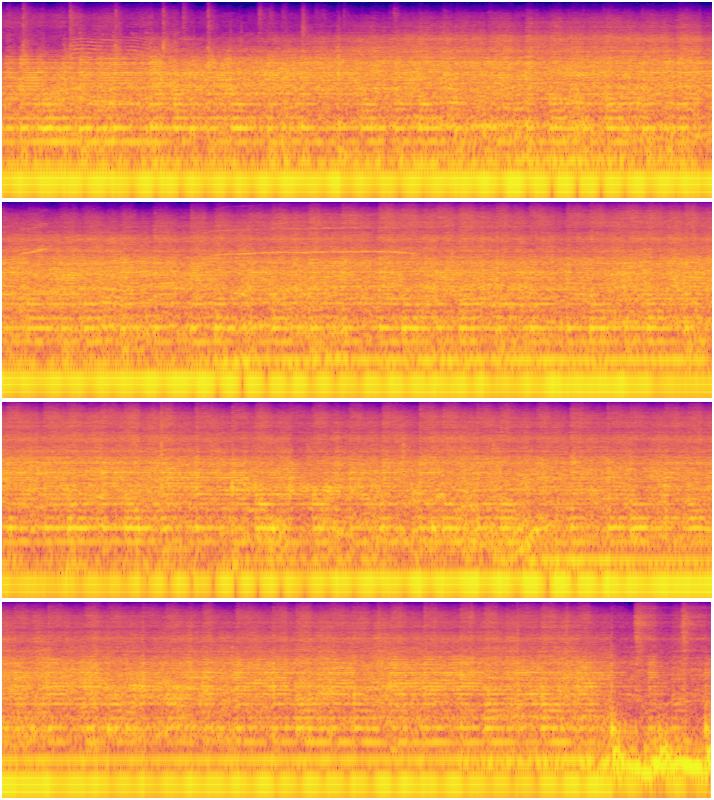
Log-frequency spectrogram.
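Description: Techno DJ set played loud through a club sound system: sustained droning synth tones over a steady deep bass, with a heavier bass line coming in near the end.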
